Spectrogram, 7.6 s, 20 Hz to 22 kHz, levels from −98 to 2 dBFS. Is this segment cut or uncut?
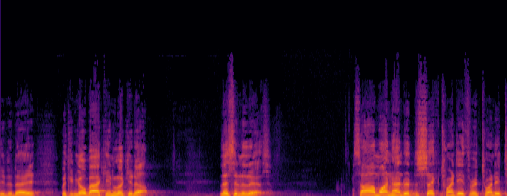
cut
